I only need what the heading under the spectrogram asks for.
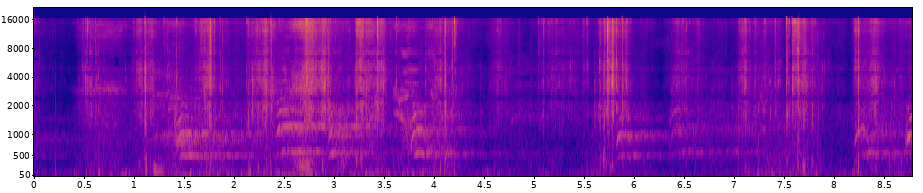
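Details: Hunting dog baying at a squirrel it has treed during a squirrel hunt, drawn-out tonal bawls rising and falling in pitch, several spaced across the stretch, with rustling, footsteps and outdoor background noise.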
